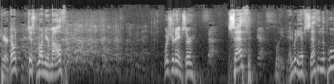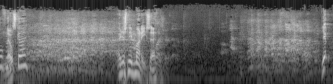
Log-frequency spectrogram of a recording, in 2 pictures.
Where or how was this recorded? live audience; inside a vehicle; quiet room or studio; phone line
live audience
